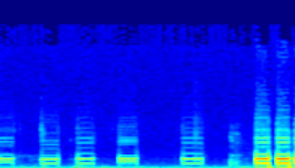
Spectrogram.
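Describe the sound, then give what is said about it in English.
Telephone keypad tones as a number is dialed, a run of short clipped beeps spaced unevenly, the early ones softer and the last three louder and quicker in succession, with no voices over them. “Quick, let's call FEMA. Yeah, let's call FEMA.”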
